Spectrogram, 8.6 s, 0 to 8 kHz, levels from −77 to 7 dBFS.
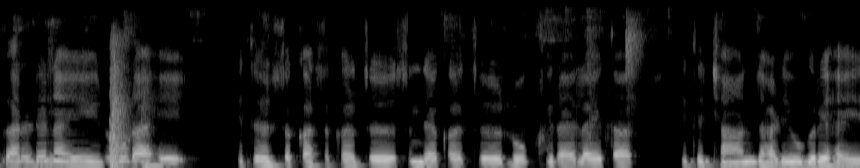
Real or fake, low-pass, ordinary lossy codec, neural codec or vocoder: real; none; none; none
